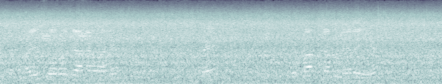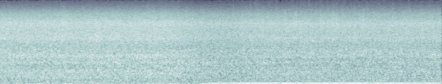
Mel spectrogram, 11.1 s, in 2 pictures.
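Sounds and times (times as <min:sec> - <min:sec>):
heavy rain pouring: 0:00.0 - 0:11.0
steady low rumble: 0:06.5 - 0:11.0.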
